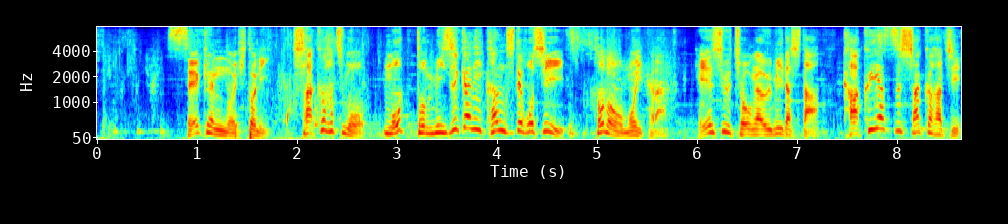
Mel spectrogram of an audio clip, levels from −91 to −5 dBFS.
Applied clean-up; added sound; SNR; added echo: neural separator model SepFormer DNS4.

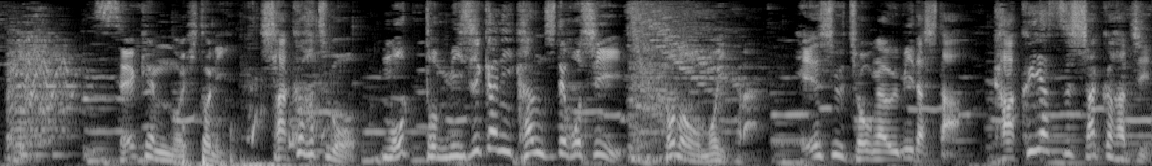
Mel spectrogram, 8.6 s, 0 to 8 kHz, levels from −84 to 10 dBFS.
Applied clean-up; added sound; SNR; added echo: classical method log-MMSE.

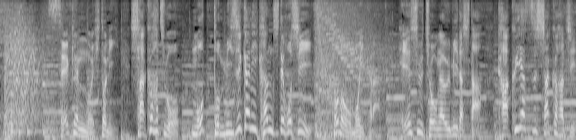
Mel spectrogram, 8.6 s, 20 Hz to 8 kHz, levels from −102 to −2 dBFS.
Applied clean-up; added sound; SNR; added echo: none; none; none; none.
